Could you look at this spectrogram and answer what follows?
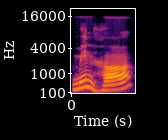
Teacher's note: نون کی اواز کو ظاہر کر کے پڑھنا ہے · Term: اظہار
